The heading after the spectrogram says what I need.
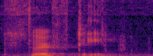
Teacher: first syllable stress long on the thrift and then a little short light d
